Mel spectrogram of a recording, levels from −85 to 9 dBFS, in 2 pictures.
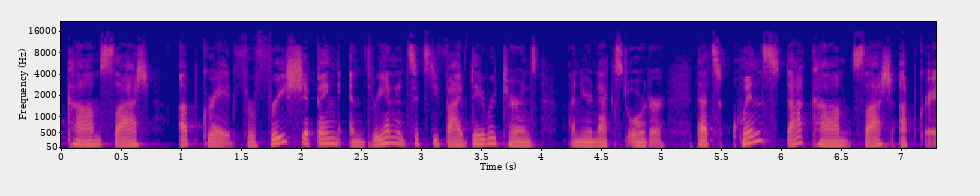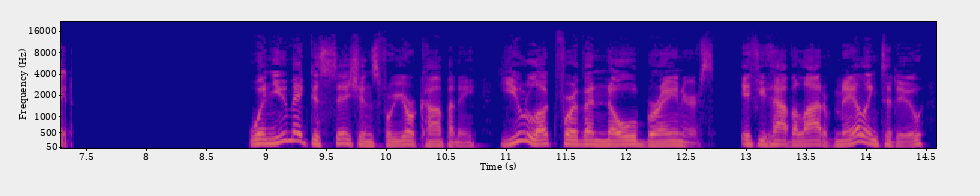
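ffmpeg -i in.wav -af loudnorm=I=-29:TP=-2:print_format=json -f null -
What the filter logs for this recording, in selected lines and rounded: "input_i" : "-32.6",
"input_tp" : "-16.2",
"input_lra" : "3.3",
"input_thresh" : "-42.7",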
